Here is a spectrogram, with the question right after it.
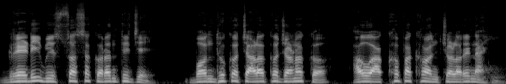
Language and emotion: Odia, neutral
